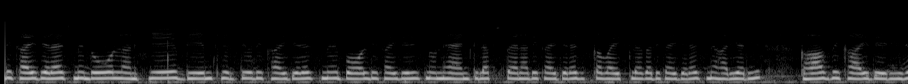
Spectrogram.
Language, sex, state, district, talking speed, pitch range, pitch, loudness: Hindi, female, Bihar, Purnia, 285 wpm, 265-280 Hz, 270 Hz, -25 LUFS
